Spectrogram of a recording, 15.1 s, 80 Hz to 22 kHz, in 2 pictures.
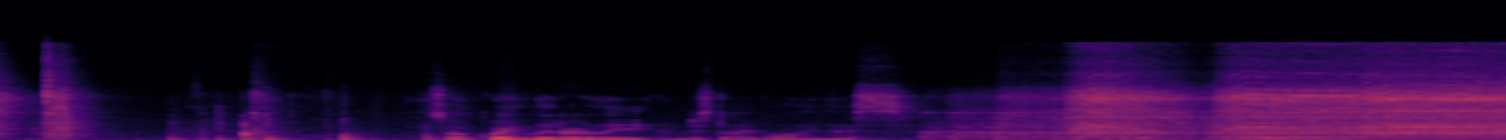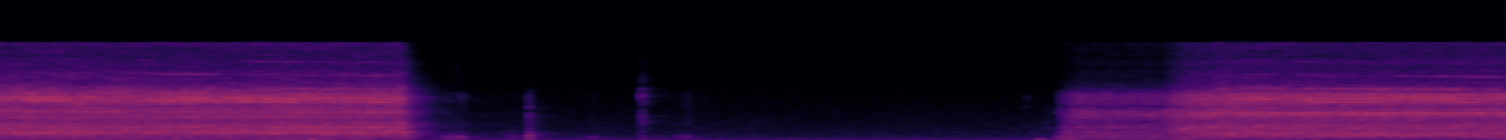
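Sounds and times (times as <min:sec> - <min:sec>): power drill drilling: 0:04.6 - 0:09.7, 0:12.8 - 0:15.0.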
